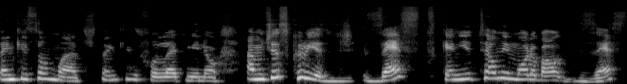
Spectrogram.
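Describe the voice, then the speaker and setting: A woman's somewhat breathy voice moves at a fairly slow pace through very wide pitch swings. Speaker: podcast host. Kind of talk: livestreamed interview. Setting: video call livestream.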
